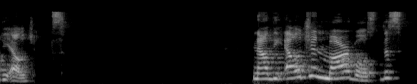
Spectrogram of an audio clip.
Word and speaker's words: Elgin: Now the Elgen marbles this correctly pronounced the Elgen marbles are a collection of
